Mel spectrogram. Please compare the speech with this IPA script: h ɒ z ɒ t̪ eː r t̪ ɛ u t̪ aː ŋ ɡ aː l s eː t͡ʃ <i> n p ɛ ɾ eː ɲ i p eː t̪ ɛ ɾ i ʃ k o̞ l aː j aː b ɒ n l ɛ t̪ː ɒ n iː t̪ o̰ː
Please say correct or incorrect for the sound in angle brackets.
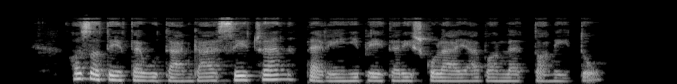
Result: incorrect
